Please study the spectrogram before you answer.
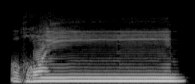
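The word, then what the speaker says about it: غين: তো ইনশাআল্লাহ আইন আইন এরপরে হলো বাংলার গ এর মতন গ তবে একটু কন্ঠের শেষ থেকে আমরা ট্রাই করবো গ টাকে আমরা স যেভাবে উচ্চারণ করেছি সেম তাহলে এটা হলো আইন গাইন আচ্ছা এরপরে দেখেন এরপরে হরফটা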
